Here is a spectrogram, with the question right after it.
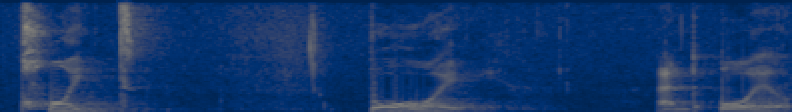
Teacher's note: we're going from the right all the way to the left going from round rounded lips to unrounded starting on the o and finishing on the I or e · going from rounded lips to unrounded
